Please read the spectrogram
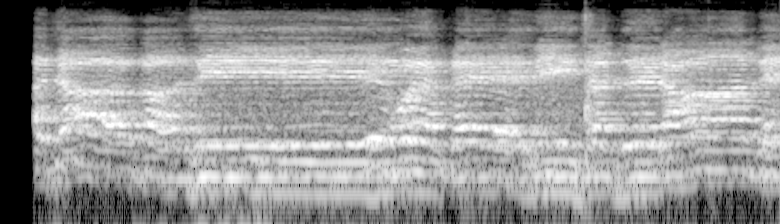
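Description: A man singing unaccompanied in a devotional, chant-like style, drawing out long held notes that waver in pitch.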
